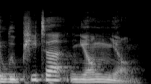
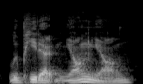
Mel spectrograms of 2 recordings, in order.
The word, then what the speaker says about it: Lupita Nyong'o: This is a Lupita Nyong'o. That's how you pronounce her name, and I hate that I just had to learn how to do that.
